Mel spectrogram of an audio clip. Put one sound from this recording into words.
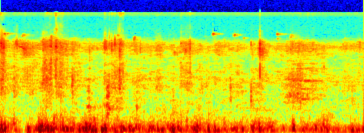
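Footsteps scuff on dry dirt outdoors.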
